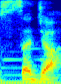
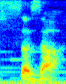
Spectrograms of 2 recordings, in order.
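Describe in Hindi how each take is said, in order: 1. बीच का व्यंजन j ध्वनि है। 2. बीच का व्यंजन z ध्वनि है। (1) "दुल्हन को सजा" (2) "और जा में नुक्ता लग गया तो सजा"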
